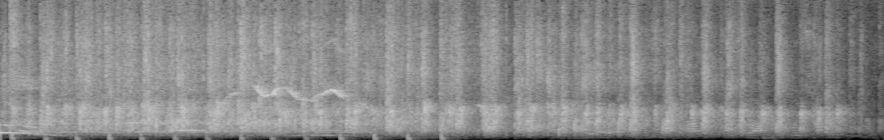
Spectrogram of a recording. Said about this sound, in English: Give our guests a big round of applause.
